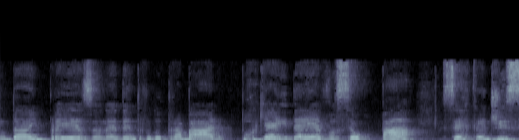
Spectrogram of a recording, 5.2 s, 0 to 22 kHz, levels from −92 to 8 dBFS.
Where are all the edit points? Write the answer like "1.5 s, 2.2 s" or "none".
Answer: 2.3 s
